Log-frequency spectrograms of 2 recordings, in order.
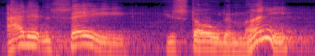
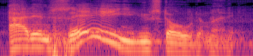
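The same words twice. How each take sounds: First: The word money carries the main stress. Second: The word say carries the main stress. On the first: Something other than the money was stolen. "but you could have stole something else" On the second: It was thought but not said aloud. "which the inference is, I thought so"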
